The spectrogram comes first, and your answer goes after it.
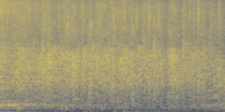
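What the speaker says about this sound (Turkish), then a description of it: "gelsin alkışlarınız" Audience applause in a concert hall after a Turkish classical music choir performance, steady dense clapping filling the space with a slight swell near the end.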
